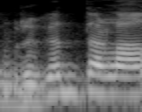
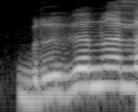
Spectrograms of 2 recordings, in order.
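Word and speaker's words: ബൃഹന്നള: ആദ്യത്തെ പടത്തിൽ അതിന്റെ ഡാൻസ് മാസ്റ്റർ ആ ഡാൻസ് മാസ്റ്ററെ മൃഗന്തള എന്ന് വിളിക്കാൻ പറഞ്ഞു മൃഗന്തള അപ്പോ മൃഗന്തള എന്ന് അവരുടെ ഉച്ചാരണം മൃഗനല അതായത് അർജുനൻ ഉർവശി ശാപം കൊണ്ട് അർജുനൻ ഒരു പെണ്ണായി മാറിയ ഒരു ഒരു സംഗതിയുണ്ട് കഥയിൽ ആ പേരാണ് അപ്പൊ അത് ബൃഗനല എന്ന് വിളിക്കാൻ പറഞ്ഞു അപ്പോ ഞാൻ പറഞ്ഞു നമസ്തേ മാസ്റ്റർ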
